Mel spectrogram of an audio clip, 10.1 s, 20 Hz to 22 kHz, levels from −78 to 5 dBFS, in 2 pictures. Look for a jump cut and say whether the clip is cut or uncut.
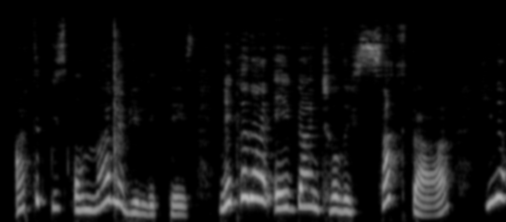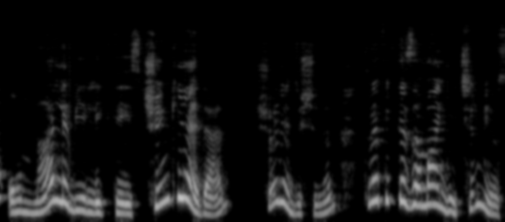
uncut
